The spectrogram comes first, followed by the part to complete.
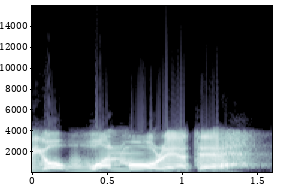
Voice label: enemies left one, professional; vo; Counter Strike Model Pack; CS:GO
